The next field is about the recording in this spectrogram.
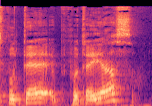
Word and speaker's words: Putellas: Alex Putellas, so wird sie ausgesprochen, ist eine der besten Spielerinnen wahrscheinlich mit der Welt, hat auch Ballon d'Or und alles gewonnen.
